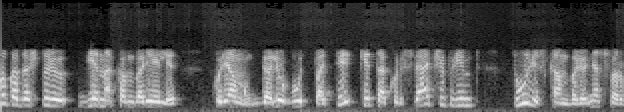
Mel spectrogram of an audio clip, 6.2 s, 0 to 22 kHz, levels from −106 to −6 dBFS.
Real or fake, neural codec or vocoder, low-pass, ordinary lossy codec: real; none; 19.8 kHz; MP3, 96 kbps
